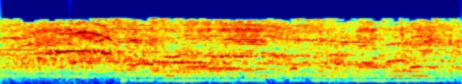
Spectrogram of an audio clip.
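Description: A dense, steady roar of crowd voices with overlapping shouting and chatter fills the whole stretch, loud and continuous with no pauses, the tone agitated rather than cheering: the Owosso crowd at a basketball game, unhappy after a foul was called against Owosso.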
